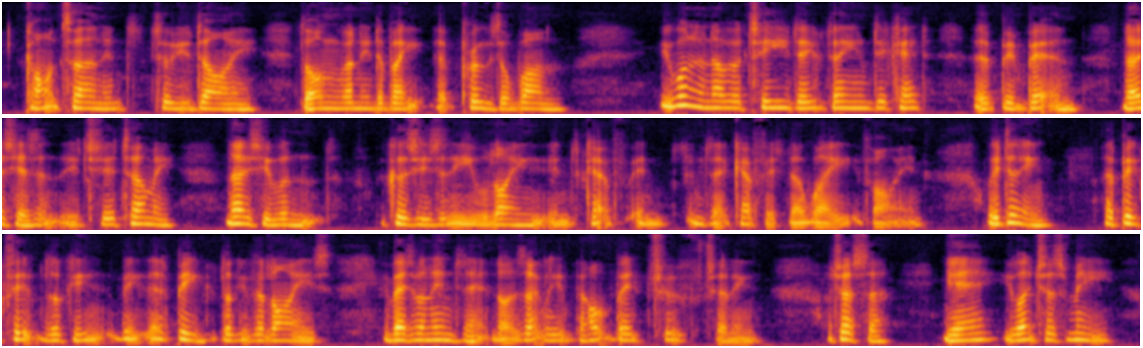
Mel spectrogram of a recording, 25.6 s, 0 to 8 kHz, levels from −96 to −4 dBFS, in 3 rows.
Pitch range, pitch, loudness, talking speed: 145-175 Hz, 160 Hz, -19 LUFS, 175 wpm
